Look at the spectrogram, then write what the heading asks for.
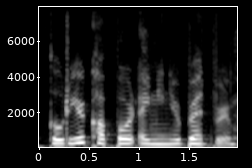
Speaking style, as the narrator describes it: he wheezed at Harry

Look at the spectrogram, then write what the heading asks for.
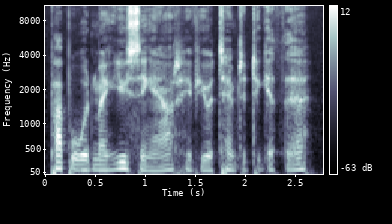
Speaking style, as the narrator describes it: he answered

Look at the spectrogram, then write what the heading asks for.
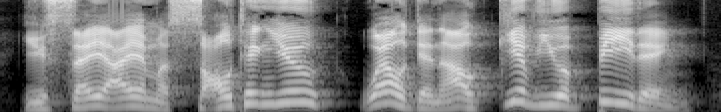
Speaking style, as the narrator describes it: Niu Er shouted

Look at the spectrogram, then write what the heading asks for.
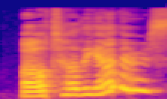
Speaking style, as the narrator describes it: Santa offered cheerfully

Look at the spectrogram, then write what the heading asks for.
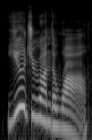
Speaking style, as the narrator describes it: she shouted

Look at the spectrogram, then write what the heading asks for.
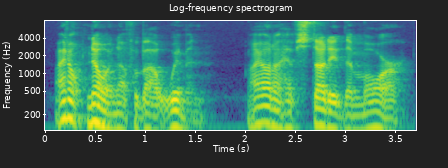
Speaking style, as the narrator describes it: said Sir Eustace sadly

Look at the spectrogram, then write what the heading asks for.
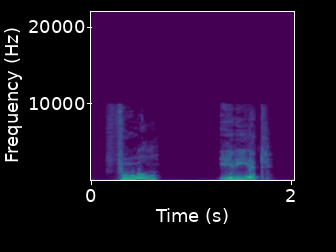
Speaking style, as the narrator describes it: exclaimed

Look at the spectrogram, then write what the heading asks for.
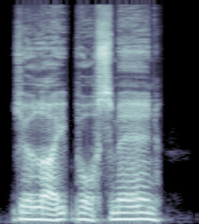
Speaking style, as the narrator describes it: said, an old man with a goat-like beard and a slurred accent

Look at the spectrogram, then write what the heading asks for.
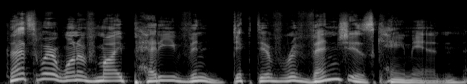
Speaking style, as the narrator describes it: added Laura with an unrepentant chuckle

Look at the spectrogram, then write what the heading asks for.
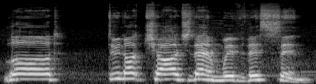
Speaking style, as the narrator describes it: cried out with a loud voice

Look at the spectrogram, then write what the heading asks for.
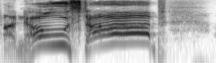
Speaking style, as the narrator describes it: Kafka can only just yell

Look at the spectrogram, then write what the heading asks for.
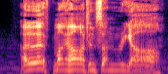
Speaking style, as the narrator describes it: he called out in English

